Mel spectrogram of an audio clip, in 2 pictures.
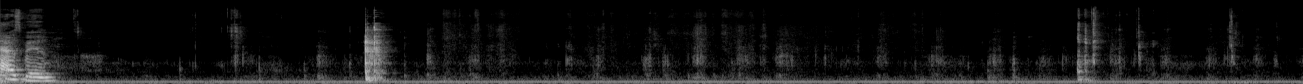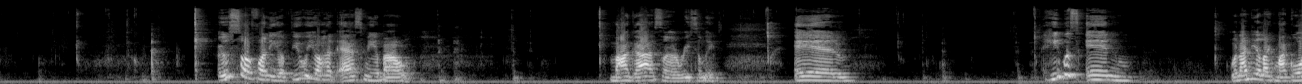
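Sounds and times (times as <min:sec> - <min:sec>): low hum: 0:00.0 - 0:26.0
chewing and crunching lettuce: 0:00.3 - 0:15.2, 0:21.6 - 0:23.9.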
